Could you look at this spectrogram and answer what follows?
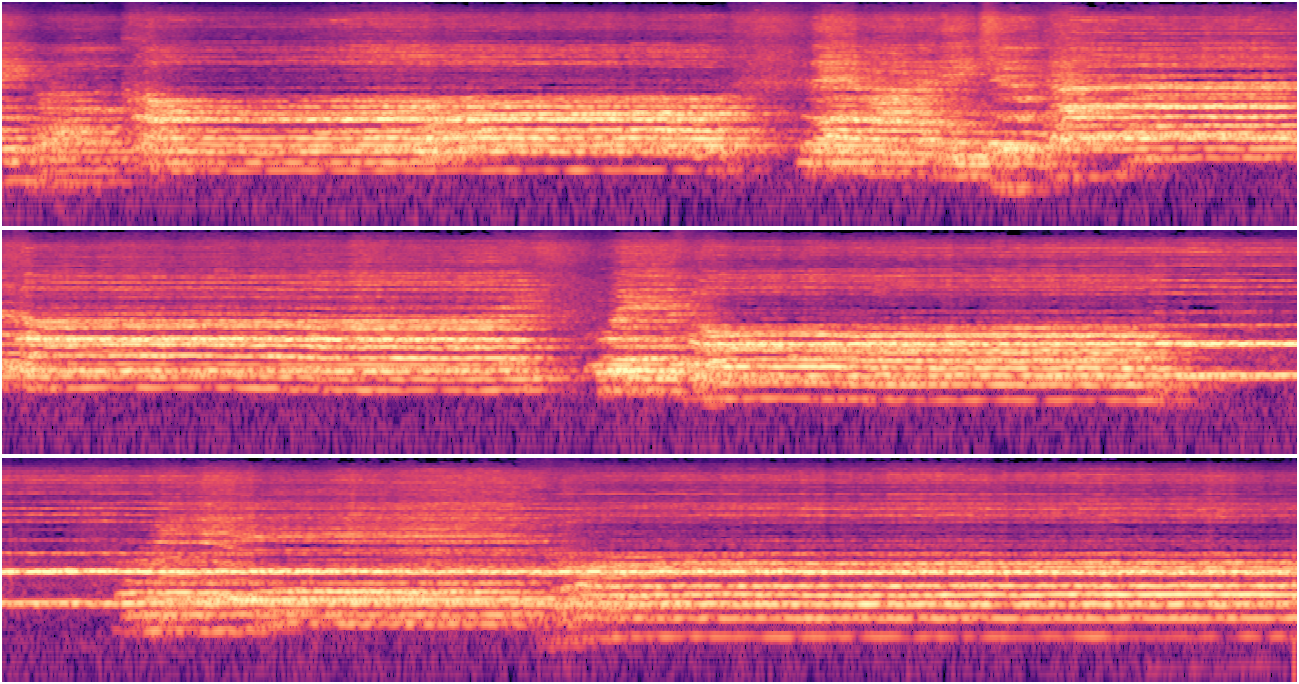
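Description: Women's a cappella chorus singing in harmony, the closing phrases broken by short breaths about six and fourteen seconds in, then one long held chord that cuts off near the end.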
